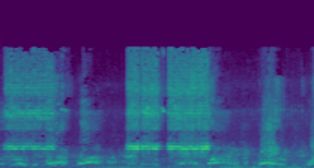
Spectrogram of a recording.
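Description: A crowd of voices chanting a slogan in a repeated rhythm over the running engines of a slow vehicle procession, with a horn sounding for about a second near the middle.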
